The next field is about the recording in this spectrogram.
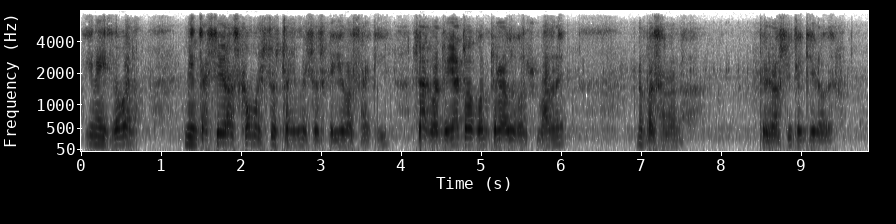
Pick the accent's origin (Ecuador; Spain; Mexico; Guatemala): Spain; Zaragoza, Aragon; yo soy de aquí de Zaragoza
